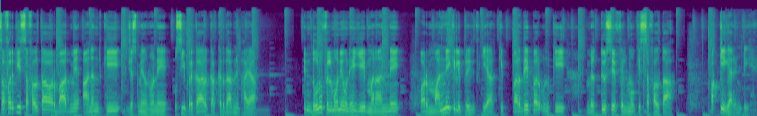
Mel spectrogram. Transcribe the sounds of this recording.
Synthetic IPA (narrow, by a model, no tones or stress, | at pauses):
sɐfəɾkisɐfəlt̪aɔːɾbaːd̪mẽʔaːnə̃nd̪kid͡ʒɪsmẽʊnɦõneʊsipɾɐkaːɾkakɪɾd̪aːɾnɪbʱaːja | ɪ̃nd̪oːnõfɪlmõneʊnɦẽjemɐnaːne | ɔːɾmaːnːekeliepɾeːɾɪt̪kijakipɐɾd̪epɐɾʊ̰nkimɾɪt̪jusefɪlmõkisɐfəlt̪a | pɐkːiɡɛːɾə̃ɳʈḭɦɛː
